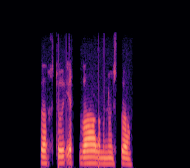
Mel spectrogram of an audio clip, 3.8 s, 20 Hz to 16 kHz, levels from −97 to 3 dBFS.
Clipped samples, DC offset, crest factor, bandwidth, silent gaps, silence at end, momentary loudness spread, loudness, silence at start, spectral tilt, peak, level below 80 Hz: under 0.1%; under 0.1%; 20 dB; 7.4 kHz; 2.33-2.41 s; 1.2 s; 7 LU; -21 LUFS; 0.8 s; -8 dB/octave; -2 dBFS; -56 dBFS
